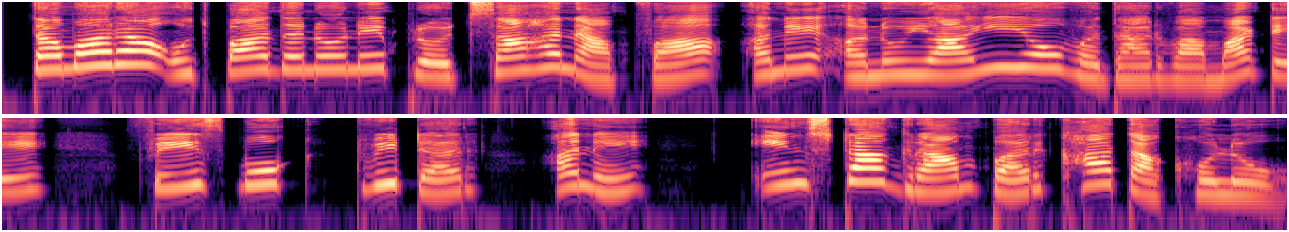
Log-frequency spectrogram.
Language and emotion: Gujarati, neutral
